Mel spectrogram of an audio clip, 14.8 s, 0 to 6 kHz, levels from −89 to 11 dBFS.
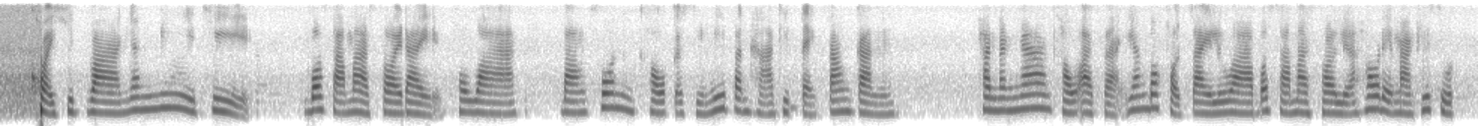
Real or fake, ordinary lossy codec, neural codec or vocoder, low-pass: real; AAC, 48 kbps; none; 5.4 kHz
